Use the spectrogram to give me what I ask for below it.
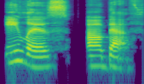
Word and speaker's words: Elizabeth: So let's think about my name, Elizabeth. Eliz, Beth. So I don't stress the E, I put more stress on Liz.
